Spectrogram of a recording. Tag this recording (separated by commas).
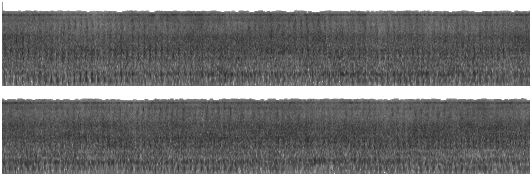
Aircraft, Helicopter, Vehicle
